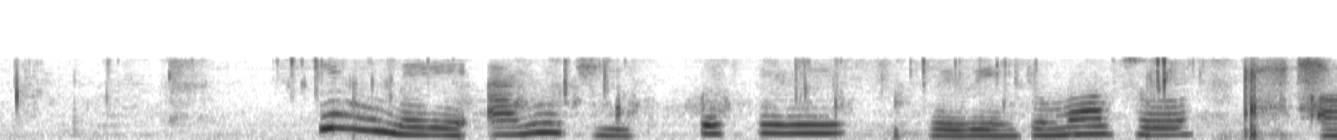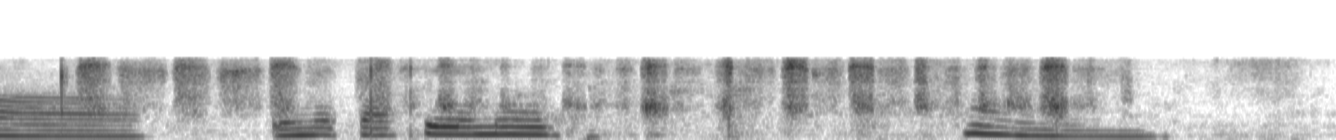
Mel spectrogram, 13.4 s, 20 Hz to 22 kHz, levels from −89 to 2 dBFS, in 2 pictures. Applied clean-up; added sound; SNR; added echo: none; Dog; 4 dB; none.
